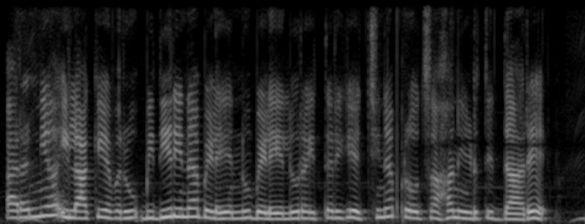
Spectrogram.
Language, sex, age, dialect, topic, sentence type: Kannada, female, 18-24, Mysore Kannada, agriculture, statement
